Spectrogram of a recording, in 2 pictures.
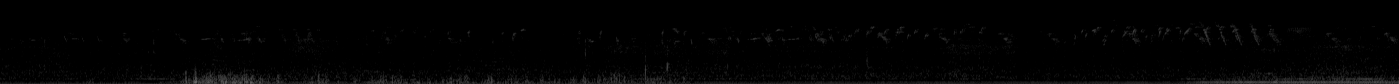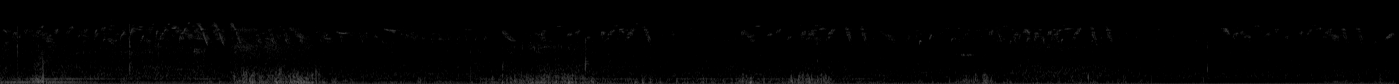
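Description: Faint songbirds chirping and twittering in quick high runs throughout, over a low steady hum. A few low bumps come about two seconds in and again around seventeen and twenty seconds.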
